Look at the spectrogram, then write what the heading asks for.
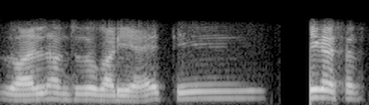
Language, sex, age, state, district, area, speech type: Marathi, male, 18-30, Maharashtra, Yavatmal, rural, conversation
